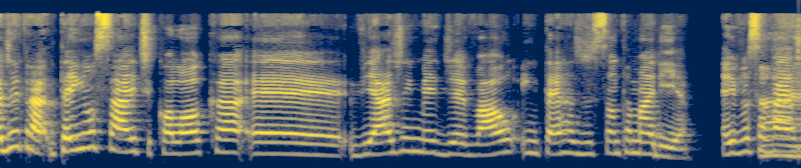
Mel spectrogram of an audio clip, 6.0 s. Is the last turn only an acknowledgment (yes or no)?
yes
